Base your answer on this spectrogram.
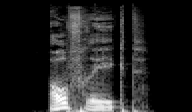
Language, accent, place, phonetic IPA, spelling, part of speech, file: German, Germany, Berlin, [ˈaʊ̯fˌʁeːkt], aufregt, verb, De-aufregt.ogg
- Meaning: inflection of aufregen: 1. third-person singular dependent present 2. second-person plural dependent present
